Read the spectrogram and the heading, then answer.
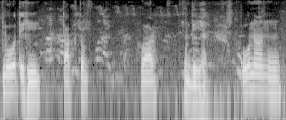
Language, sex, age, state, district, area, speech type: Punjabi, male, 60+, Punjab, Hoshiarpur, rural, spontaneous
